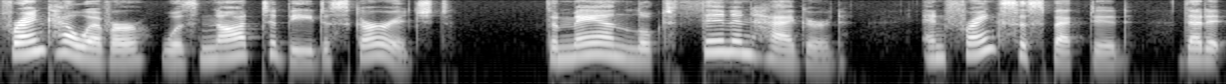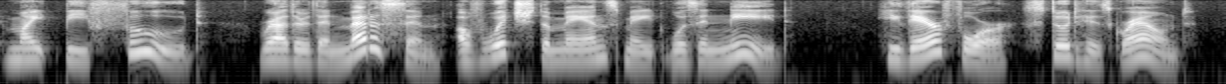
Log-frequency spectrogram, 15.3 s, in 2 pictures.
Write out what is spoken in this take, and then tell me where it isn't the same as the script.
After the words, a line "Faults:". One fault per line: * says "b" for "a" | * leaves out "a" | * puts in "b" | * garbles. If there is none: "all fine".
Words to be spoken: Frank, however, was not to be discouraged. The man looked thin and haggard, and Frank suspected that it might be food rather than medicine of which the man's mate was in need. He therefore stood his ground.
Frank, however, was not to be discouraged. The man looked thin and haggard, and Frank suspected that it might be food rather than medicine of which the man's mate was in need. He therefore stood his ground.
Faults:
all fine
